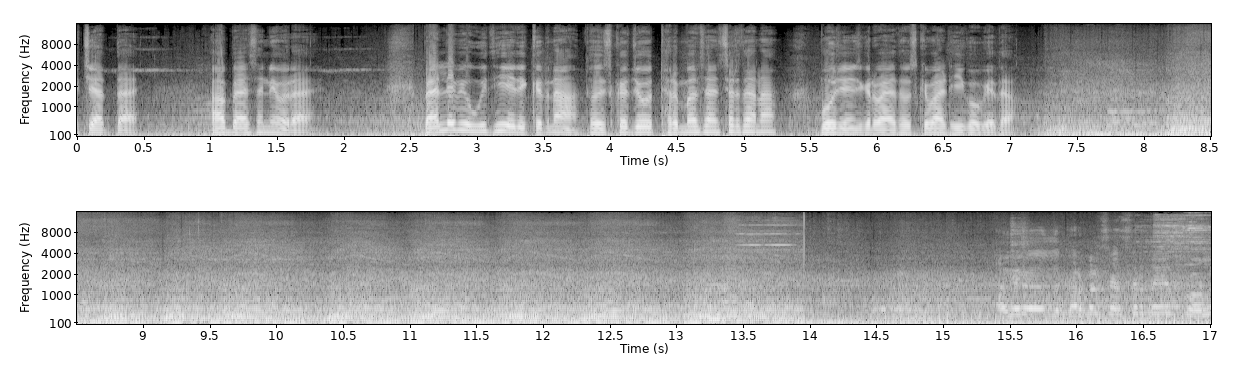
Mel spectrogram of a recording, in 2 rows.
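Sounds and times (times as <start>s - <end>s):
motorcycle engine revving: 7.2s - 15.4s.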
